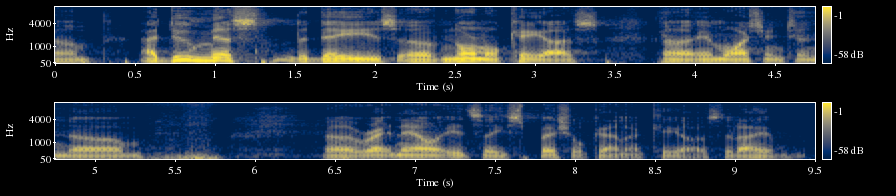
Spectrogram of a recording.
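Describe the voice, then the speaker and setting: In an American accent, a man with an unremarkable speaking voice talks at a fairly slow pace in a medium pitch with ordinary pitch variation, on a very clean recording with a silent background. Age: 60s. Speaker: panelist, US policy expert. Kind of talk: panel discussion.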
